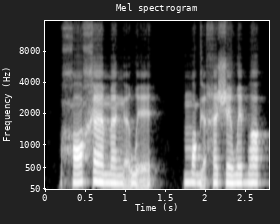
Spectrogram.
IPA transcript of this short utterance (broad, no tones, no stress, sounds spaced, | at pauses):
x ɒ x ɛ m ɛ ŋ ɛ̰ w ḛ | m ɒ ɡ ɛ̰ h ɛ ʃ e w e b ʌ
